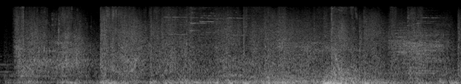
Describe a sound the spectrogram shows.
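Video game spell and combat sound effects whoosh and crackle.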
